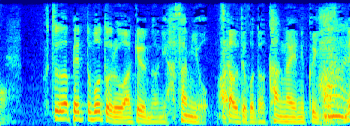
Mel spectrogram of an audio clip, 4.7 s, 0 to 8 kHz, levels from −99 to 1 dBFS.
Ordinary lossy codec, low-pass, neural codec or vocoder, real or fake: none; 7.2 kHz; none; real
